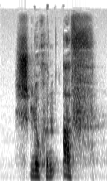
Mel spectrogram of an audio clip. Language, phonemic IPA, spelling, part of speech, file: Dutch, /ˈsluɣə(n) ˈɑf/, sloegen af, verb, Nl-sloegen af.ogg
- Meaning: inflection of afslaan: 1. plural past indicative 2. plural past subjunctive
